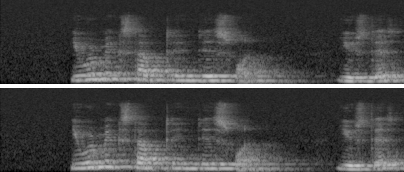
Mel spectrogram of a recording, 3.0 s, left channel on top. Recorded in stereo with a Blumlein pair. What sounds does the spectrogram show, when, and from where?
0.5 s a woman speaking: 65° right, 2.0 m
